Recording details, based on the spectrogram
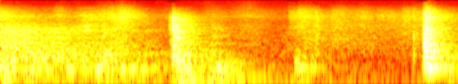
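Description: Sliding glass shower door on a bathroom fit-out with a magnetic closing strip, giving three faint, short knocks and thuds as it slides and shuts, with no talk.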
